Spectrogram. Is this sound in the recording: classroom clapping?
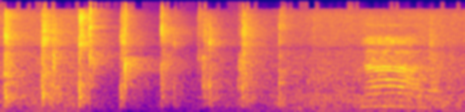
yes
